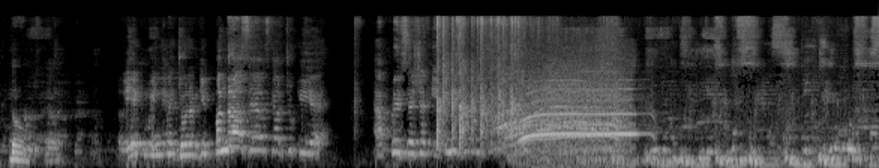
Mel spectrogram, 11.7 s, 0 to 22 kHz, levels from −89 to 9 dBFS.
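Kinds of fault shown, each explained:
No technical fault can be heard anywhere in the clip. The audio runs without any disturbance to note.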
